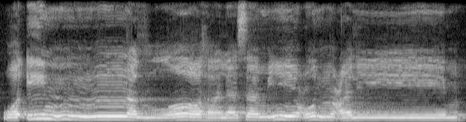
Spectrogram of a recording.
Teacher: तनवीन में इज़हार हकीकी हो रहा है क्योंकि आइन आ रहा हुरूफ हल्के में से, तो इसे जल्द पढ़ना है। और अलीम यहाँ पर या मद्दा है, वक्फ करेंगे तो मीम की दो पेश की तनवीन सुकून से बदल जाएगा तो फिर मद्दे आरिज़ वक्फ़ी होगा, तो इस तरह से पढ़ेंगे।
